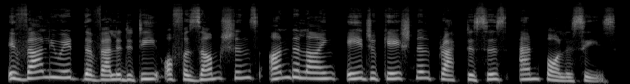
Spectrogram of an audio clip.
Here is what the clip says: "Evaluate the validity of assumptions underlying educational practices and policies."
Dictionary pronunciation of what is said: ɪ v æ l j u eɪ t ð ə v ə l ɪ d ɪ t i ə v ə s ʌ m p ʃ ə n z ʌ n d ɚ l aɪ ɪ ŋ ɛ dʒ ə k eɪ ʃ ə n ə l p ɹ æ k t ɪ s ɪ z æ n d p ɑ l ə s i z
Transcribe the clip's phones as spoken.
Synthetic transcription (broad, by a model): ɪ v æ l j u eɪ t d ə v ə l ɪ d ɪ t i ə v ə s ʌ m p ʃ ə n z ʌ n d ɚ l aɪ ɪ ŋ ɛ dʒ ə k eɪ ʃ ə n ə l p ɹ æ k t ɪ s ɪ z æ n d p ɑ l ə s i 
